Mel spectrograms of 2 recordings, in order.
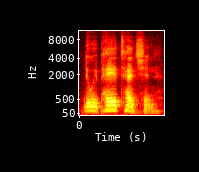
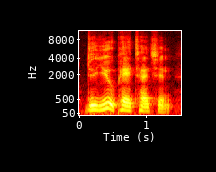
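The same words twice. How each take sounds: First: Said in the usual way. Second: "you" punched after "Do"; stress on you. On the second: Real, not acted. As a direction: turn the question on listeners by leaning on "you". Question turned on the listeners.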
